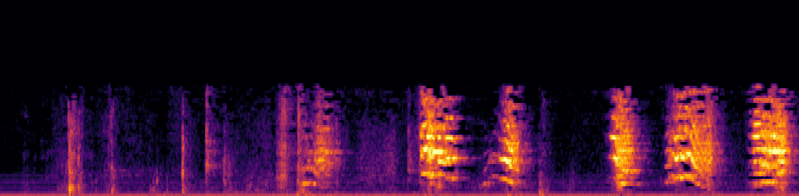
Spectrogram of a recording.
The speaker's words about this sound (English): The sound of my chair.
